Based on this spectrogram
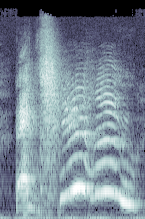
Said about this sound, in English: I think I have to sneeze. Go ahead.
